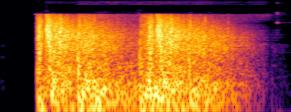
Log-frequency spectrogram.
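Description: A loud, booming burst of exploding golden light in a fantasy battle. A sudden sharp onset leads into a rumbling roar that swells again midway, then fades out.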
